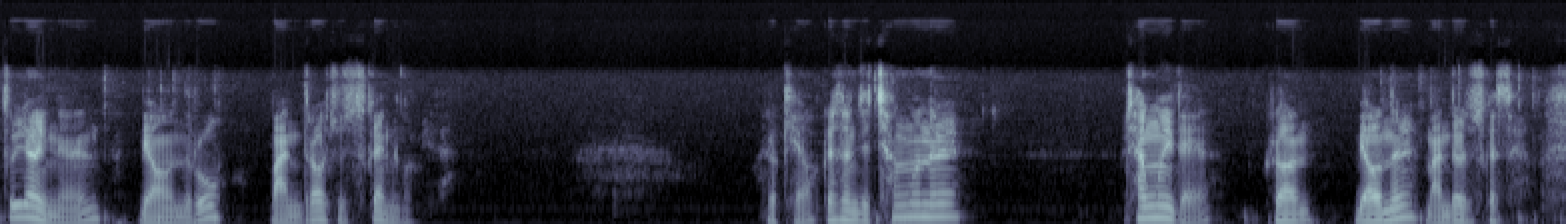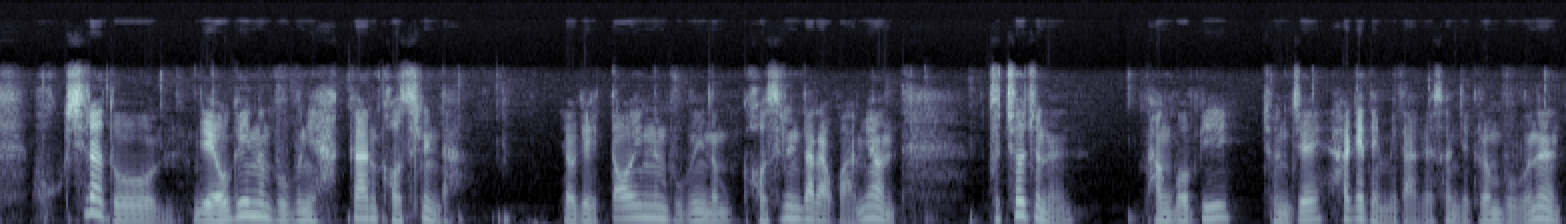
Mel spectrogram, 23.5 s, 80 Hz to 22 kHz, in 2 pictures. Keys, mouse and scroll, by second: 1.1 click, 1.5-6.4 alt+drag, 10.4 alt+click, 10.6 alt+right click, 11.1 alt+click, 11.4 alt+right click, 11.9 alt+middle click, 12.4 alt+click, 13.0 alt+right click, 13.9 alt+click, 14.5 click, 15.1 alt+middle click, 18.3 alt+right click, 18.9-20.1 alt+drag, 21.1 alt+right click, 21.8 alt+middle click, 22.3 alt+click.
